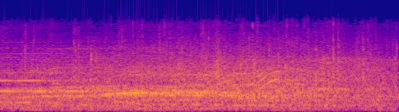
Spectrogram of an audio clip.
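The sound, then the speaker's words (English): A steady wash of crowd noise resembling applause, dense and continuous throughout, with faint indistinct voices mixed in and no clear individual claps standing out. “We just heard some applause in the background.”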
